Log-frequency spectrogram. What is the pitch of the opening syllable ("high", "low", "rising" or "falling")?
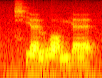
falling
